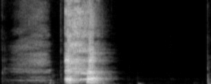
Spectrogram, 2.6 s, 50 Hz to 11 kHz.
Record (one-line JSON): {"cough_length": "2.6 s", "cough_amplitude": 32768, "cough_signal_mean_std_ratio": 0.34, "survey_phase": "beta (2021-08-13 to 2022-03-07)", "age": "65+", "gender": "Female", "wearing_mask": "No", "symptom_none": true, "smoker_status": "Never smoked", "respiratory_condition_asthma": false, "respiratory_condition_other": false, "recruitment_source": "REACT", "submission_delay": "1 day", "covid_test_result": "Negative", "covid_test_method": "RT-qPCR"}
